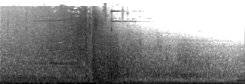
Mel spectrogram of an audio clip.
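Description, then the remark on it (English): A single gunshot booms out and rolls away in a long, echoing rumble over a low, steady background, with no one speaking. “the gunshot.”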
